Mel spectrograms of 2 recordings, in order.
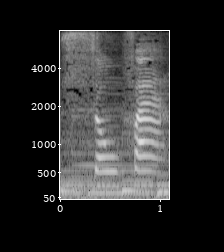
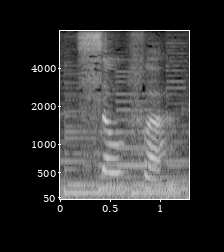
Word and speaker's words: sofa: Từ này các bạn hay đọc thành sofa, không phải là sofa. Thường ở những cái letter A á, khi mà đứng cuối một từ nó hay đọc là âm ơ chứ không phải là âm A.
